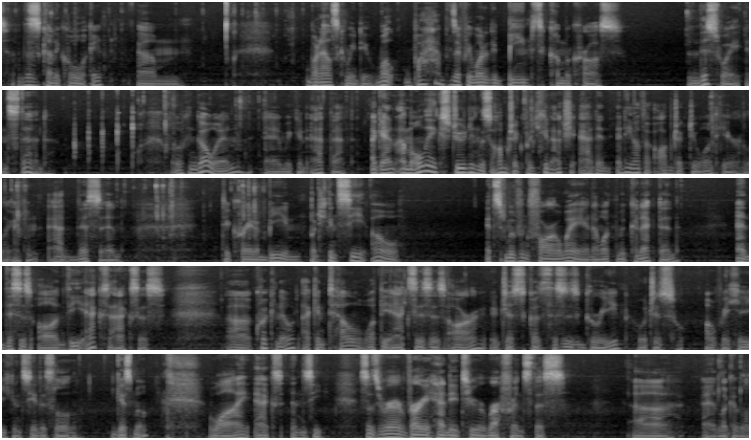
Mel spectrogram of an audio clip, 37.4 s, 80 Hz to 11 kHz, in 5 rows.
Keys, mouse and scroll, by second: 0.0 middle click, 0.5 shift+middle click, 0.7 scroll up 5, 1.0 middle click, 1.7 middle click, 2.6 shift+middle click, 2.9 middle click, 6.9 shift+middle click, 7.3 middle click, 8.8 right click, 9.0 Tab, 9.4 middle click, 9.6 scroll up 2, 9.9 middle click, 10.1 middle click, 12.5 middle click, 12.7 shift+a, 13.9-14.4 scroll down 4, 14.2-14.7 scroll up 2, 14.5 s, 15.0 g, 16.2 middle click, 16.4 g, 17.3 g, 18.3 middle click, 19.9 g, 26.8 middle click, 27.2-29.6 scroll down 2, 29.6 click, 29.7 middle click.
